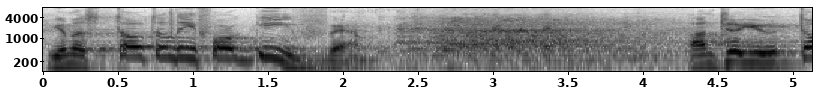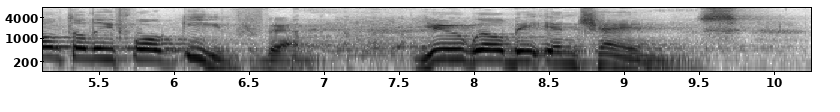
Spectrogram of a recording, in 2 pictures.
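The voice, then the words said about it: Imitated Romanian accent. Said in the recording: “I can hear him now in his Romanian accent.”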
